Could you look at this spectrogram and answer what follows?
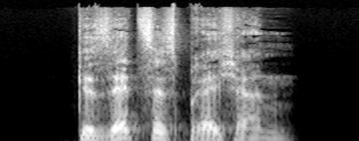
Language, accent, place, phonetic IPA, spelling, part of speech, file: German, Germany, Berlin, [ɡəˈzɛt͡səsˌbʁɛçɐn], Gesetzesbrechern, noun, De-Gesetzesbrechern.ogg
- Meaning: dative plural of Gesetzesbrecher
